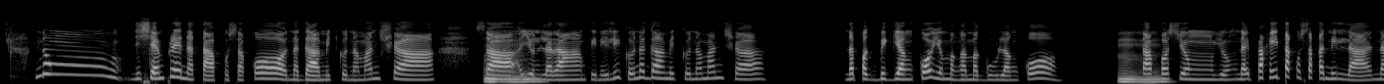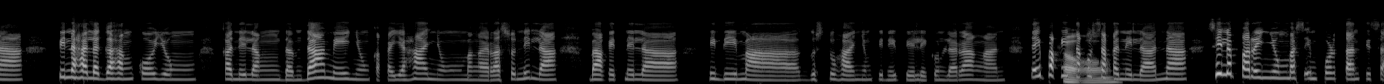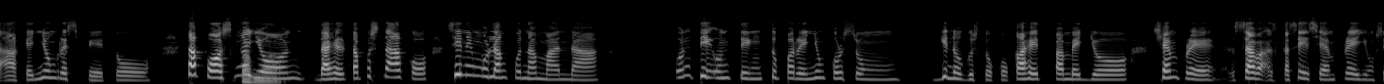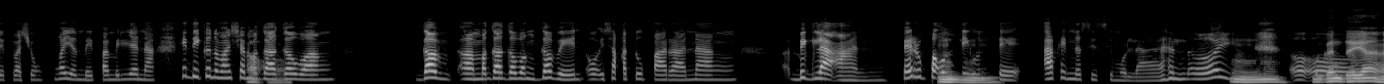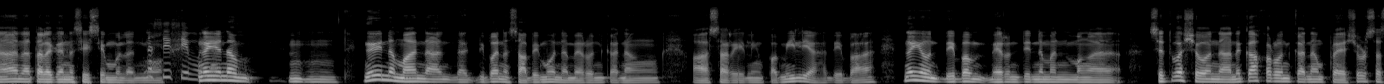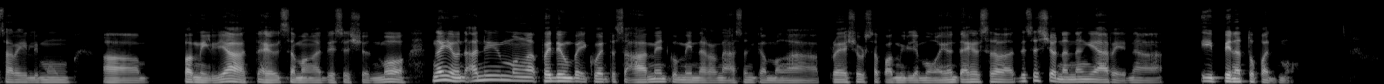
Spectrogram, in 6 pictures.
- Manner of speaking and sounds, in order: lip smack; chuckle; in English: "pressure"; in English: "pressure"
- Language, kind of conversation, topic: Filipino, podcast, Paano mo hinaharap ang panggigipit ng pamilya sa iyong desisyon?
